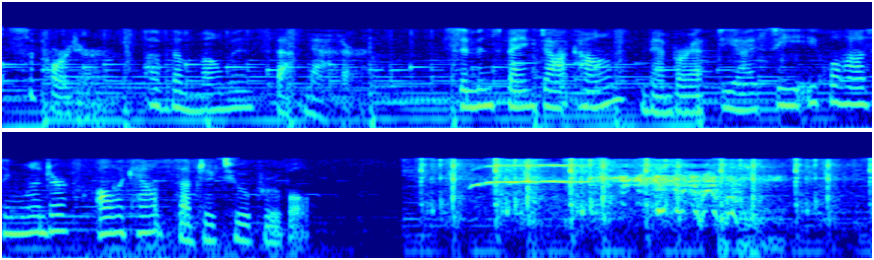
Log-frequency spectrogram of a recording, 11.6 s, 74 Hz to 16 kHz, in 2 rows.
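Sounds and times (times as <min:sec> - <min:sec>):
speech: 0:01.0 - 0:08.0
horse hooves clip-clopping: 0:08.5 - 0:11.6
horse neighing: 0:08.9 - 0:11.1.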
